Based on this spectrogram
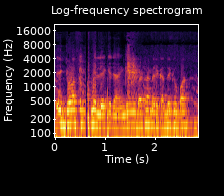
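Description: Delivered in a monotone, flat intonation, the voice comes through over noticeable background noise. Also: man. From Punjab, Pakistan. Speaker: vlogger. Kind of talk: vlog walkthrough. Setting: outdoors; indoors. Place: garden. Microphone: phone near.

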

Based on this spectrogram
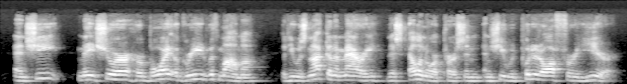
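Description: This man's voice is somewhat breathy, with ordinary pitch variation. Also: quiet background. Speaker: speaker. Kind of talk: lecture. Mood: lively storytelling. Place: home room. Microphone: video call.

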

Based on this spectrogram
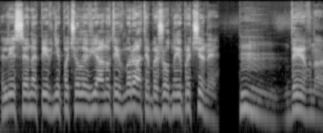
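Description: In a very clean recording with a silent background, a man uses a put-on character voice at a medium pitch. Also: moderate pace. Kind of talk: comic overacting. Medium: fan dub. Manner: gruff, terse, self-serious.

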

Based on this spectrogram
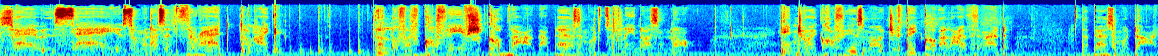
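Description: Whispering, soft-spoken delivery at a moderate pace. Loud background noise sits behind the voice. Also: woman. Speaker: book reviewer. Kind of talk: casual vlog chat. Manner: soft close-mic ASMR whisper. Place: home room. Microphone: studio mic.

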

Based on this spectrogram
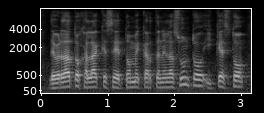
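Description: A man talking at a moderate pace. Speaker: political commentator. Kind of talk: commentary. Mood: indignant, critical. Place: home room.

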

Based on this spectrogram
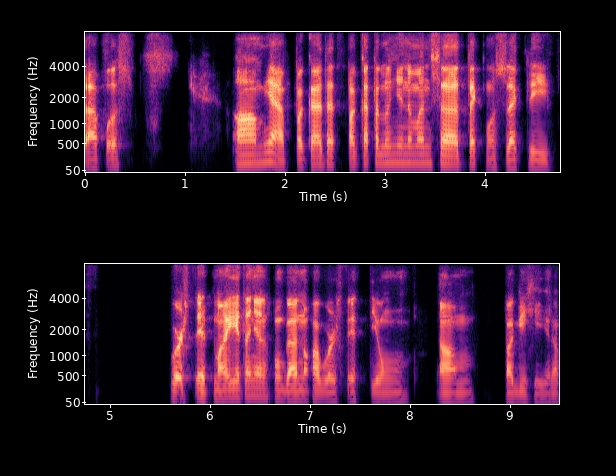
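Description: A bright, sharp-toned voice with ordinary pitch variation and long, frequent pauses, recorded dry with no echo against a quiet background. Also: man. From Philippines. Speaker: software engineer; podcast guest. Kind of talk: interview. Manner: halting. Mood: cheerful, laughing. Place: home room. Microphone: headset.

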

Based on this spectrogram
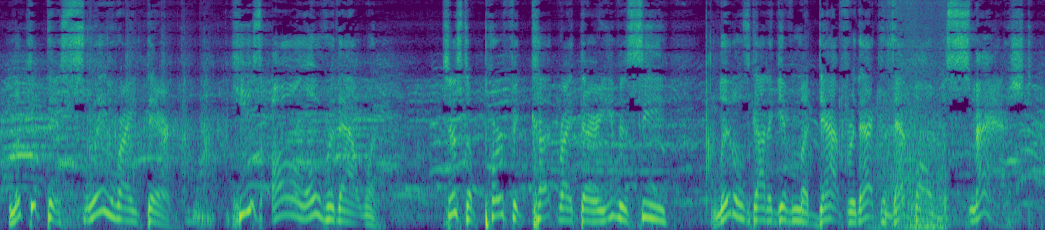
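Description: A man's high-pitched, lively voice at a moderate pace, with noticeable background noise. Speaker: baseball color commentator. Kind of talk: live sports commentary.

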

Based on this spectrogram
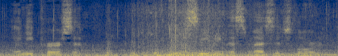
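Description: Loud background noise sits behind a man speaking at a fairly slow pace. The sound is dry with no echo. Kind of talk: spoken-word poem then fervent prayer and exhortation. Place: car. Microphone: phone near.

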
